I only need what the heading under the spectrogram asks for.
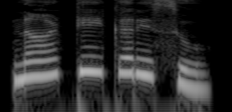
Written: ನಾಟ್ಯೀಕರಿಸು

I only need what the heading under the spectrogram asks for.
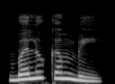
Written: ಬಲುಕಂಬಿ

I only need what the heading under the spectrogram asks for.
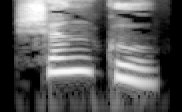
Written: ಶಂಖಿ

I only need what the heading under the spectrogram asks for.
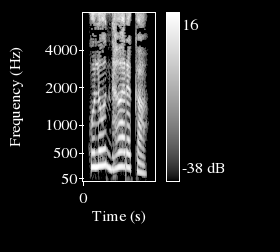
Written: ಕುಲೋದ್ಧಾರಕ

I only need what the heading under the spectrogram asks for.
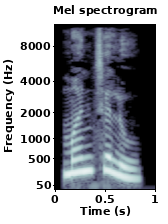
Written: ಮಂಚಲು

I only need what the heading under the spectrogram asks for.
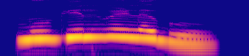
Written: ಮುಗಿಲ್ವೆಳಗು

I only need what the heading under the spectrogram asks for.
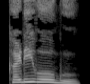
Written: ಖಡಾವಿಗೆ

